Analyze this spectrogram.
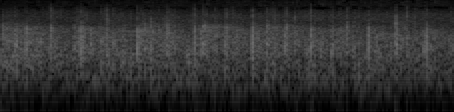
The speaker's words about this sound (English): So I want to applaud every father that is in church today.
